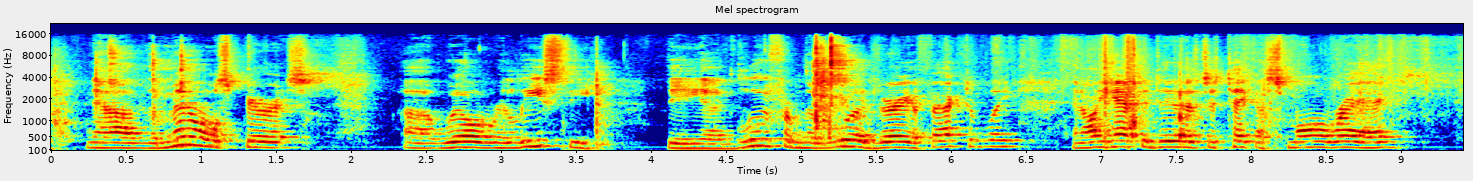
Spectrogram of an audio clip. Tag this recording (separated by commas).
Speech, Wood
